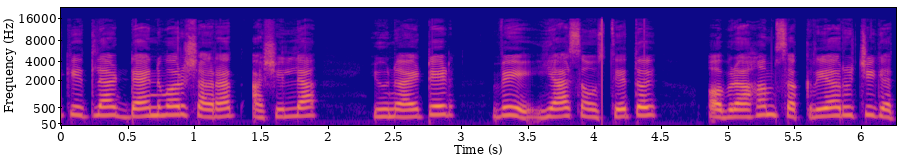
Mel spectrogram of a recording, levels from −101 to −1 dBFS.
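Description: Word clock ticks run from 0.24 s to 5.97 s: an unlocked digital input slips one sample roughly every 0.3 s, about twenty sharp, uneven ticks.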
